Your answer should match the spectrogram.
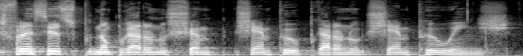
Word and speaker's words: shampooing: È buonissimo, Avec le G, G muet. – Ok, ok. – Bello. – Le G muet. Ah, fica muet. Une lettre muette. Shampooing. Alors que d'habitude, les mots anglais, on prononce toutes les lettres, même en français.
